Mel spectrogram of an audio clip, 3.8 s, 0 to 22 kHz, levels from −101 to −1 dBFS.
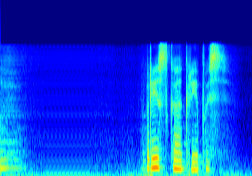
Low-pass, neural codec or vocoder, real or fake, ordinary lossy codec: none; codec, 16 kHz, about 1 kbps, DyCAST, with the encoder's durations; fake; none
